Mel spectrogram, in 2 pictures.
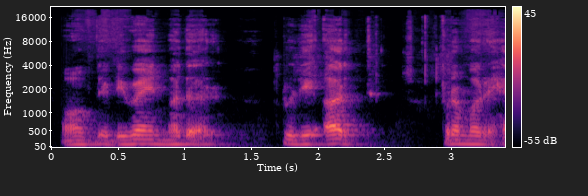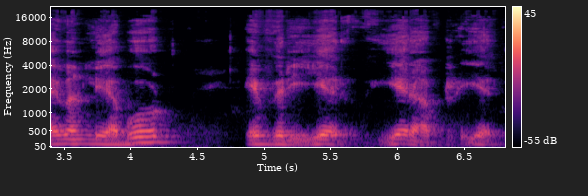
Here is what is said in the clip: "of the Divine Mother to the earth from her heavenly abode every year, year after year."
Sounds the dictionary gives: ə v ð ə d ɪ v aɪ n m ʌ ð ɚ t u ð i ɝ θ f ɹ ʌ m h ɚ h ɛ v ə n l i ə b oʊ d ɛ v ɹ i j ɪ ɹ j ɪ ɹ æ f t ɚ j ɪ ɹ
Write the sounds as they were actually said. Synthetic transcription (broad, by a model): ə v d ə d ɪ v aɪ n m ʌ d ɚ t u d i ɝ t f ɹ ʌ m h ɚ h ɛ v ə n l i ə b oʊ d ɛ v ɹ i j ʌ ɹ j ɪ ɹ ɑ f t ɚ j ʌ ɹ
